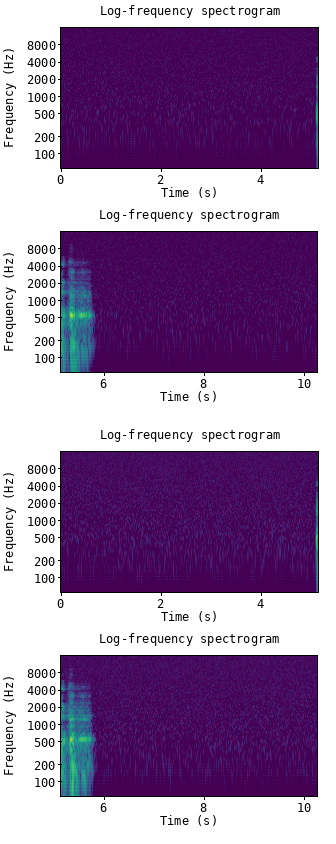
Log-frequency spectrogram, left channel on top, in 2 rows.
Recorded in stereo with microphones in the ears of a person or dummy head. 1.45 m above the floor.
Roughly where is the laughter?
Right.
